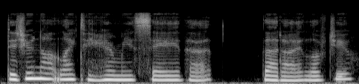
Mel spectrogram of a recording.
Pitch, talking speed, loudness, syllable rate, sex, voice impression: 215 Hz, 185 wpm, -14 LUFS, 4.7 syllables/s, female, feminine, adult-like, slightly soft, calm, slightly friendly, slightly reassuring, kind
